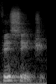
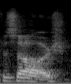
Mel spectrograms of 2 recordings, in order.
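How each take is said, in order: First: The word has an English-style pronunciation. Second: The word has a French-style pronunciation. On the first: "visage is actually the English pronunciation of the word" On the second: "I've always said Visage, ... with a French m- motif"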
